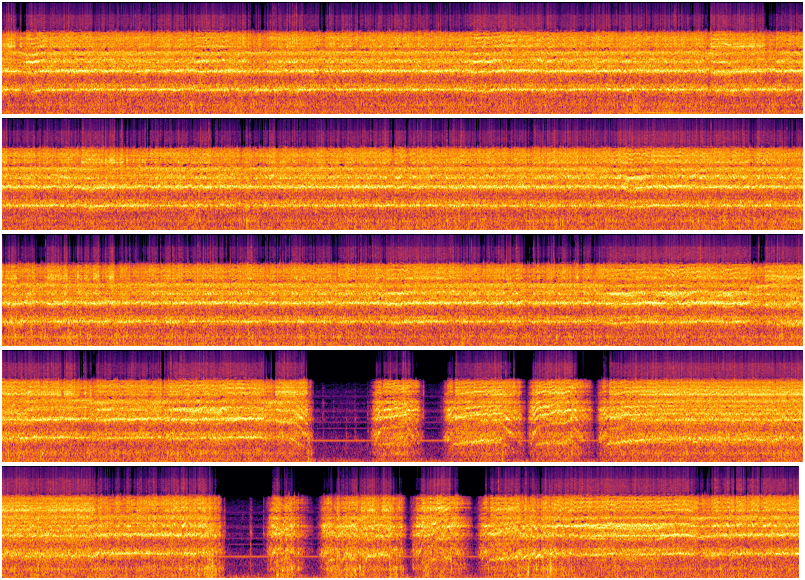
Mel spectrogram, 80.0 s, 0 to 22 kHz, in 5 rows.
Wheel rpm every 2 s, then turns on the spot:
230, 230, 230, 230, 230, 230, 230, 230, 230, 230, 230, 240, 230, 230, 230, 230, 230, 230, 230, 230, 230, 230, 220, 220, 220, 220, 200, 50, 100, 110, 180, 200, 200, 220, 60, 130, 90, 200, 220, 230.
54-56 58-60 68-70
